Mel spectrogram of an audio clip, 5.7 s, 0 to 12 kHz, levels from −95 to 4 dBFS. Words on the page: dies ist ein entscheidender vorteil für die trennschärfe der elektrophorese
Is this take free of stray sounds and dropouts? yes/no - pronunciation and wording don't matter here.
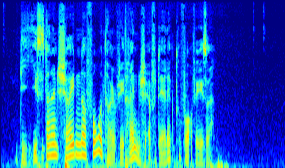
yes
